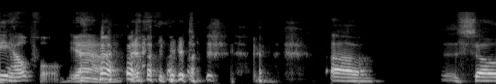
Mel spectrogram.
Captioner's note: laughter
